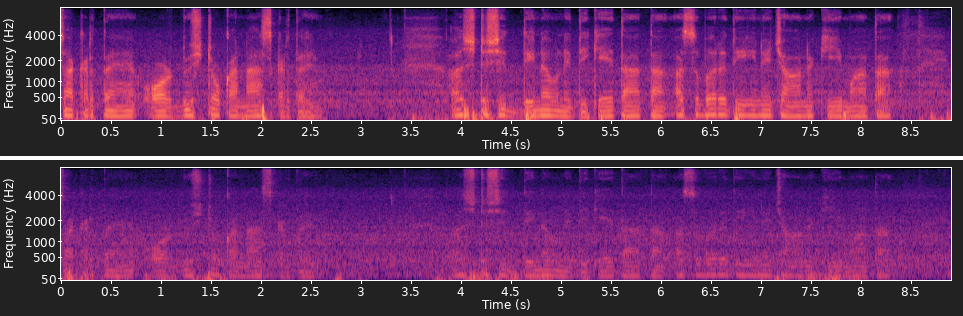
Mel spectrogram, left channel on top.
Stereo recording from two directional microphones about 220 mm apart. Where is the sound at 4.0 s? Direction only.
40° left (ahead or behind).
